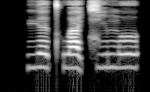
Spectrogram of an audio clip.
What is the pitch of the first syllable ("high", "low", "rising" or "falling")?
high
